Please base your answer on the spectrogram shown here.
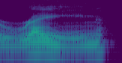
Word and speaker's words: reign: Reign, spelled R-E-I-G-N, reign, o sea, reinado, G muda, se pronuncia igual que lluvia, rain.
